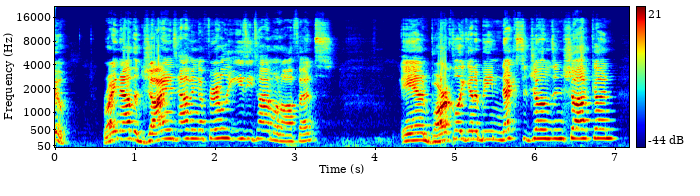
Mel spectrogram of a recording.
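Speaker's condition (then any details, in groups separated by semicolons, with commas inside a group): No condition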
